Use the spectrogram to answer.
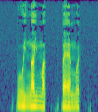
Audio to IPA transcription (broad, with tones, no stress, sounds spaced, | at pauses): p uː˧ j n̪ ɐ˥ j m ɐ˨˥ k̚ | p ɛː˨˩ m ɵ˧ t̚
